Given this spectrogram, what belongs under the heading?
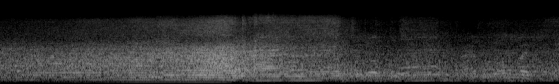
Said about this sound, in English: Oh, now it sounds like there's a motorbike coming. Let's tuck in, I think, if we can.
